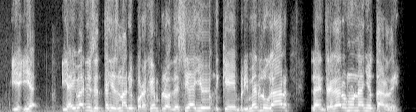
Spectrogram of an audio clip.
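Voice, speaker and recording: A man's high, raised and projected voice, very even in loudness, with a bright, sharp tone. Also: ordinary pitch variation, moderate pace. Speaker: radio news anchor. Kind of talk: news show chat.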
